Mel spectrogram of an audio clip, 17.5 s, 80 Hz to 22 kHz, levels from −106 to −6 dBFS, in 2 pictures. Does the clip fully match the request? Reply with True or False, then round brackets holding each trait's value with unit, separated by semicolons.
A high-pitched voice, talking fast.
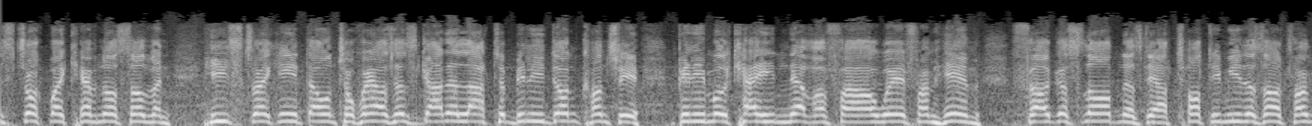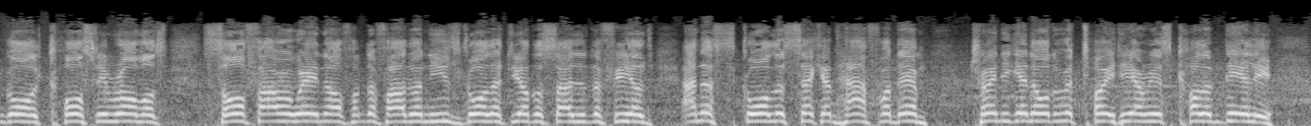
True (225 Hz; 235 wpm)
